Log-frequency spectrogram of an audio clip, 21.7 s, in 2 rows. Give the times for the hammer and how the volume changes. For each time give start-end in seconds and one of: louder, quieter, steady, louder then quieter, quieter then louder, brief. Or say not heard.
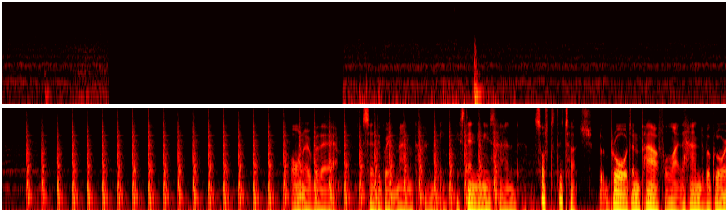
11.2-18.4 steady.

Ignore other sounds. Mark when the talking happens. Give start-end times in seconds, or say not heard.
15.2-21.7.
